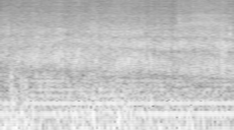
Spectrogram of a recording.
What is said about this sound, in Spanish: Uno de ellos grave que fue trasladado en helicóptero a un hospital de la capital con quemaduras y traumatismos. Este es el sonido de la evacuación.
